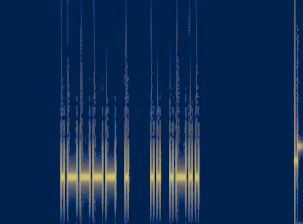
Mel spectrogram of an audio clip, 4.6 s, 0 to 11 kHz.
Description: Morse code, heard as a keyed tone, about 25 wpm, 700 Hz. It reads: 1E IL
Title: Field Day Exchanges - 25wpm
